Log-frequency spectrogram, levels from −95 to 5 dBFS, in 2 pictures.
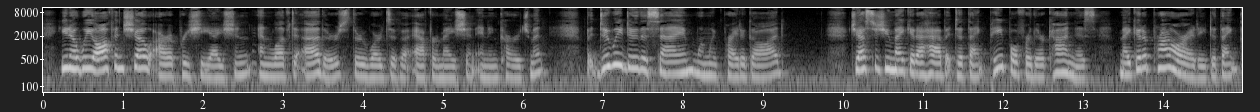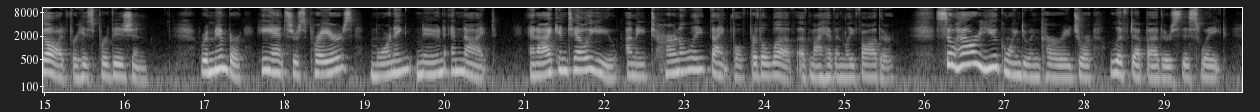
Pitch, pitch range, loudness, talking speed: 195 Hz, 175-240 Hz, -29 LUFS, 175 wpm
